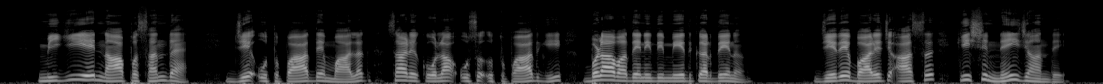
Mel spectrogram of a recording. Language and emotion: Dogri, disgusted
